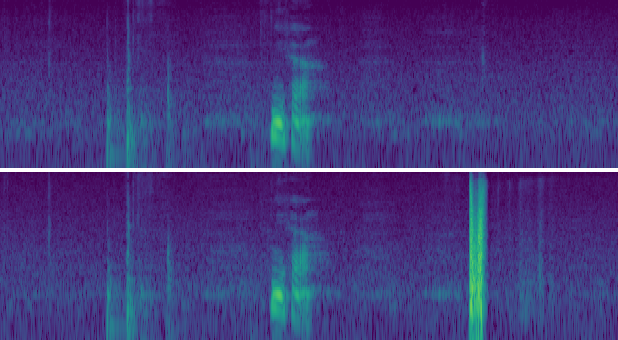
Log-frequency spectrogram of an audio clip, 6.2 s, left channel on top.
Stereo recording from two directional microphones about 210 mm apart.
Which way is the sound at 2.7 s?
5° left (ahead or behind).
